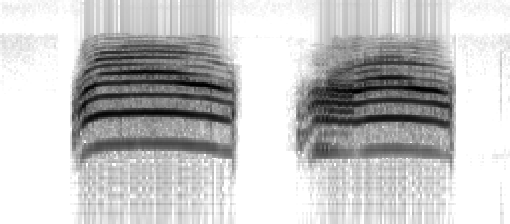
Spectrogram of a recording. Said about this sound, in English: Can you still meow? asked the donkey. Oh, yes, indeed, replied the cat.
